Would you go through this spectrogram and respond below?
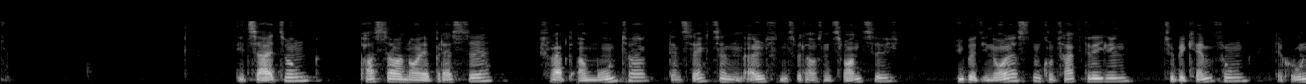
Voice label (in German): Standardsprache Textbeispiel; Textbeispiel 3 Standardsprache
